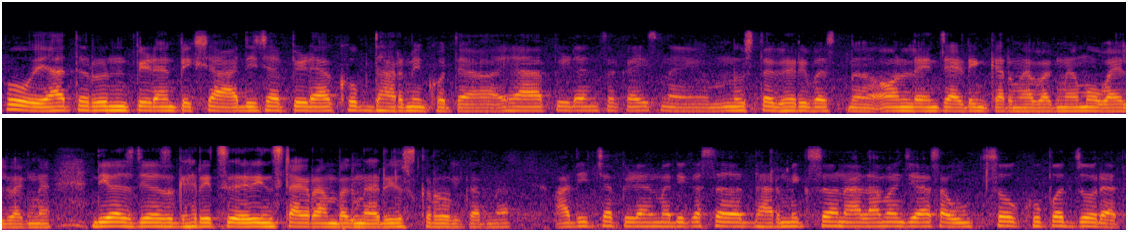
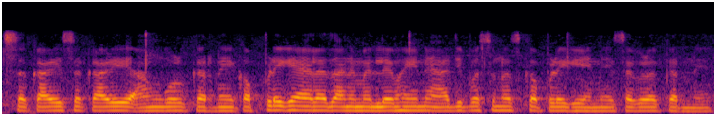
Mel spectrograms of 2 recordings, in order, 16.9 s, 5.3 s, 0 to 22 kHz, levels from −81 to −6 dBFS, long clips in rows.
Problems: constant background noise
